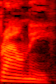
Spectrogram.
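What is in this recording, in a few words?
"brownie", US English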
